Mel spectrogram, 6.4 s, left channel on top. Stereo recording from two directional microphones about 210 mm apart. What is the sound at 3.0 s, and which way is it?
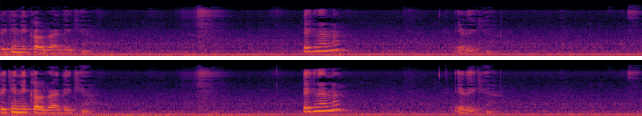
Speech, 35° right (ahead or behind).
